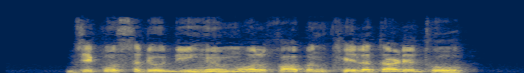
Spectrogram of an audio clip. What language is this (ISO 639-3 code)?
snd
